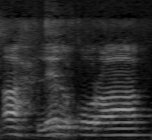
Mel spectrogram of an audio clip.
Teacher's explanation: اہل القرا کو قاف موٹا را بھی موٹا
